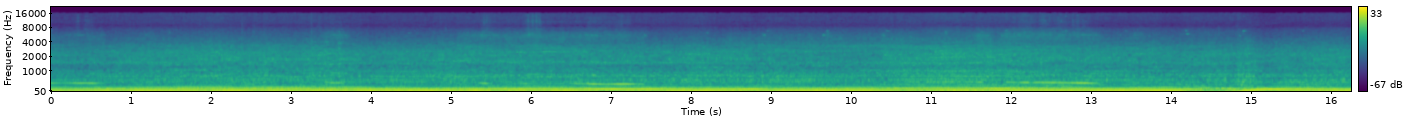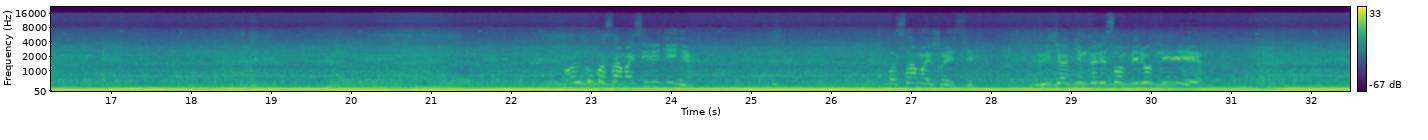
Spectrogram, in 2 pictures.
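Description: UAZ 4x4's engine running steadily in low-range gearing through deep mud and water. Its pitch dips briefly about halfway through and swings down and back up a few seconds later.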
